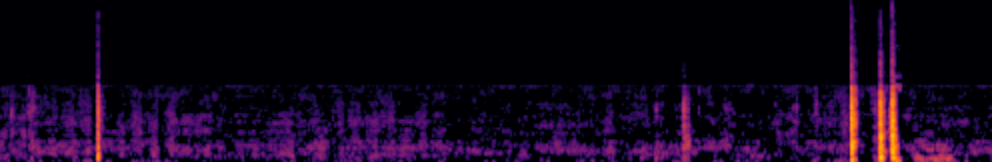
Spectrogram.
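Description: A plastic bottle crackles and clicks as it is handled.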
